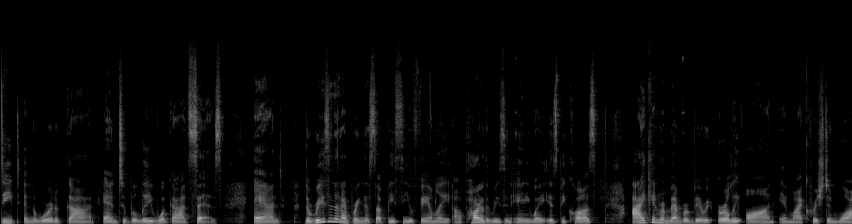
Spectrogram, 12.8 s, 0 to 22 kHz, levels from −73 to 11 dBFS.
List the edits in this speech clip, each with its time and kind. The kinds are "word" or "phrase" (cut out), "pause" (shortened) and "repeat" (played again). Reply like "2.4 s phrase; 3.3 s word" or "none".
1.5 s pause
